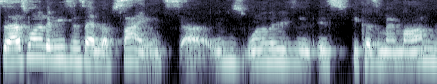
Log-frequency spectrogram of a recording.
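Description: A woman with an American accent speaks at a fairly quick pace and a fairly low pitch. Her tone is dark and mellow, her intonation fairly even. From New York. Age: 20s. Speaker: church volunteer. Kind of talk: casual chat. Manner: halting.

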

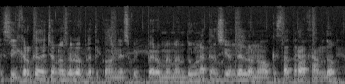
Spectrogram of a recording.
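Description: A man speaks amid audible room echo. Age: 20s. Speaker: musician. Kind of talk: casual chat.

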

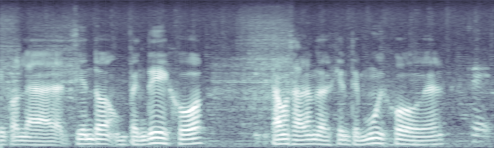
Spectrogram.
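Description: A man's medium-pitched voice at a fairly slow pace, with music in the background. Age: 40s. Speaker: author. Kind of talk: interview.

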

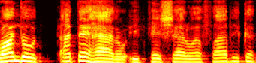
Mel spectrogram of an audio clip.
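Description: In a very clean recording with a silent background, a man with a Spanish accent speaks with ordinary pitch variation. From Peru, Lima (Miraflores). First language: Spanish (speaking Portuguese). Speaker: architect. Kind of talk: interview storytelling.

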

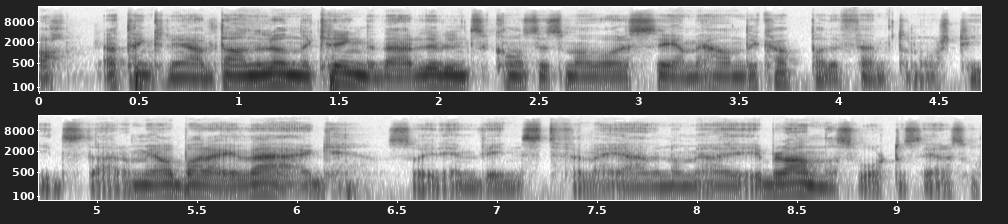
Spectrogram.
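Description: A man with a fairly low pitch rattles along at a very fast pace with hardly any pauses, ordinary pitch variation and noticeable background noise. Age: 40s. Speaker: games magazine editor-in-chief. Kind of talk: casual chat. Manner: halting.

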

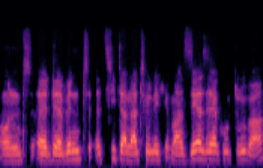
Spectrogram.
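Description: Fairly even intonation marks a man's speech, which proceeds at a fairly slow pace. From Lower Saxony, Grafschaft Bentheim near Dutch border. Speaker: nature photographer. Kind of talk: podcast interview. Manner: hesitant, many fillers.

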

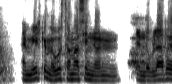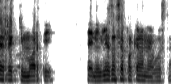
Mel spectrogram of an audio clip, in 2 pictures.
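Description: A man speaks with a Mexican accent at a medium pitch. His intonation stays fairly even. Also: moderate pace. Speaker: university student. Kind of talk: casual chat.

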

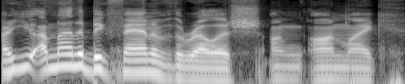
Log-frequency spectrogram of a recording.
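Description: Medium-pitched male voice with very wide pitch swings at a moderate pace. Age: 30s. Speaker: podcast host. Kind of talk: casual chat. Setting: live stream.

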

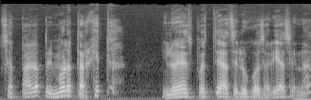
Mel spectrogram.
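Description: A man rattles off his words at a very fast pace. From Mexico, Delicias, Chihuahua. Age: 60s. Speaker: politician, former mayor and federal deputy. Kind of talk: interview.

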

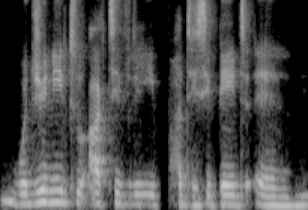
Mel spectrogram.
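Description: A man's voice has a dark, mellow tone and sounds somewhat breathy. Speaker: podcast host. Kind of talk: casual chat.

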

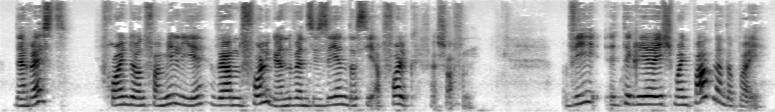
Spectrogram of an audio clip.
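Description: A woman with a French accent, a high pitch and ordinary pitch variation at a fairly slow pace. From France. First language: French (speaking German). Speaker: real estate investor and business coach. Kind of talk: video monologue with advice. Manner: halting, with fillers.

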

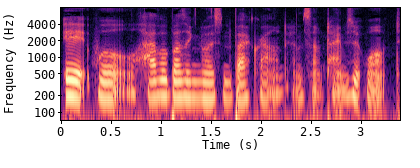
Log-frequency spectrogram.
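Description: A woman whispers on a very clean recording with a silent background. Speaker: podcast host. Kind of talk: casual chat. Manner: whispery; talkative.

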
